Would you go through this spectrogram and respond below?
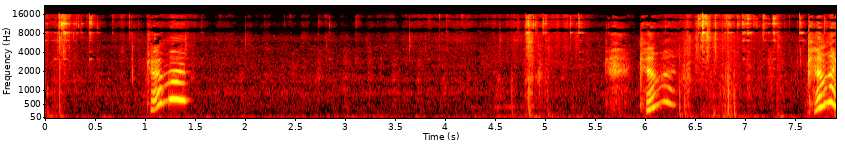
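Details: Young Siberian Husky named Kenai, playing with a shih tzu and not yet ready to jump onto the bed, lets out several brief rising-then-falling whiny yelps between quiet gaps, while a person keeps urging him on.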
